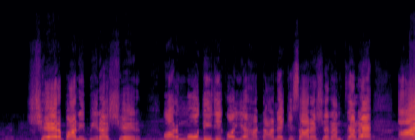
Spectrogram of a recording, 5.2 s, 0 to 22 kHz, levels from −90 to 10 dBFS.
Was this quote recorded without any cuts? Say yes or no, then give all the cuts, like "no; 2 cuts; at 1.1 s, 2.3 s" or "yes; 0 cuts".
yes; 0 cuts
